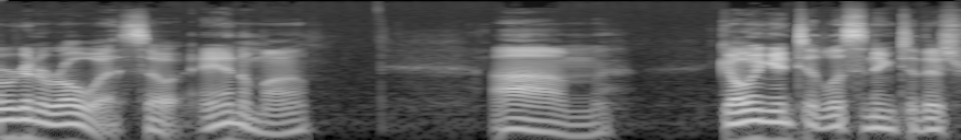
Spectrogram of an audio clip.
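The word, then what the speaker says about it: Ænima: We looked it up because it was like I think you were pronouncing it anemia and I was pronouncing it like enema. Like it's anima, I think, is what we came up with based on a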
